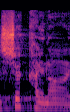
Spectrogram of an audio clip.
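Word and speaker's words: שכינה: 이야기합니다 영어로서는 나라고 이야기하고 히브리어 원의 발음은 쉐카이나 있니다 그래서 괜찮습니다 세키나 해도 괜찮고 쉐카이나 해도 괜찮습니다 하나님의 영광이 언제 했냐면 출애굽기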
